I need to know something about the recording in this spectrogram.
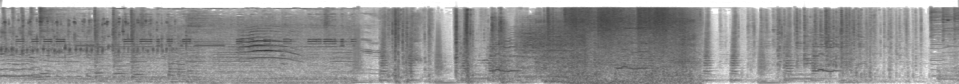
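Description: Cartoon background music with comic sound effects and a cartoon cat's vocal noises. A rising-then-falling glide comes about four seconds in, and a loud rushing noise runs from about eight to ten and a half seconds in.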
